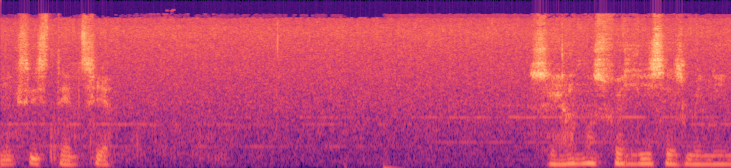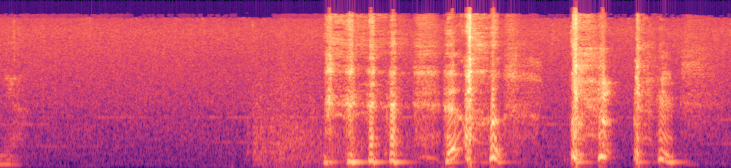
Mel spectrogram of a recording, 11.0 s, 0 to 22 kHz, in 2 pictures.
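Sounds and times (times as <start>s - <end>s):
speech: 0.1s - 1.0s, 4.0s - 5.8s, 8.1s - 9.5s
man coughing in a harsh hacking fit: 7.9s - 10.6s.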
